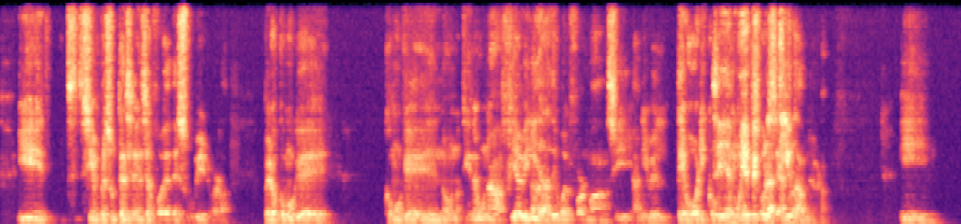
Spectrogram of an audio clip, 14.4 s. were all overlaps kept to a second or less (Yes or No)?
No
